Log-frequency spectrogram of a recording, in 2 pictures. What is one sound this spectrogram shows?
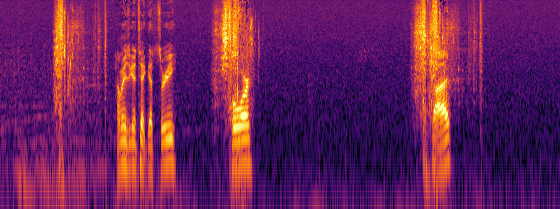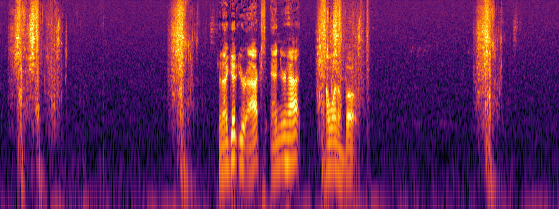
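A bowstring twangs as an arrow is shot with a swift whoosh.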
